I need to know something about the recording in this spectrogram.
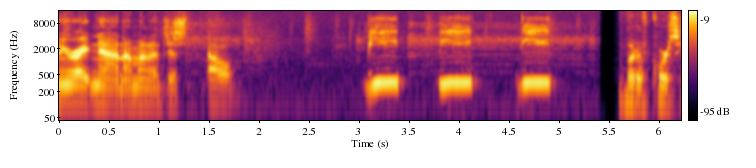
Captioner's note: makes a beep beep beep sound, suggesting he would back off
